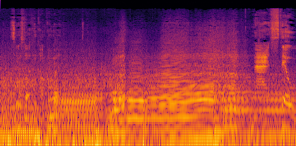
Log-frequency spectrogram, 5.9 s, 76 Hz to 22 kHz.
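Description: An Audi RS6 tuned to about 700bhp, fitted with an Armytrix stage 2 exhaust and set in comfort mode, drives with loud, rumbling exhaust and shifting revs that rise and fall close up throughout.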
